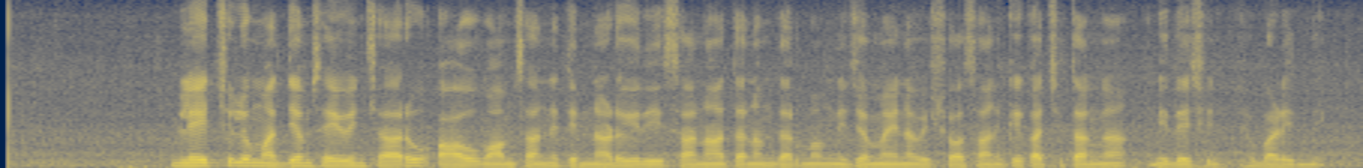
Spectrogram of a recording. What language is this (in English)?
Telugu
